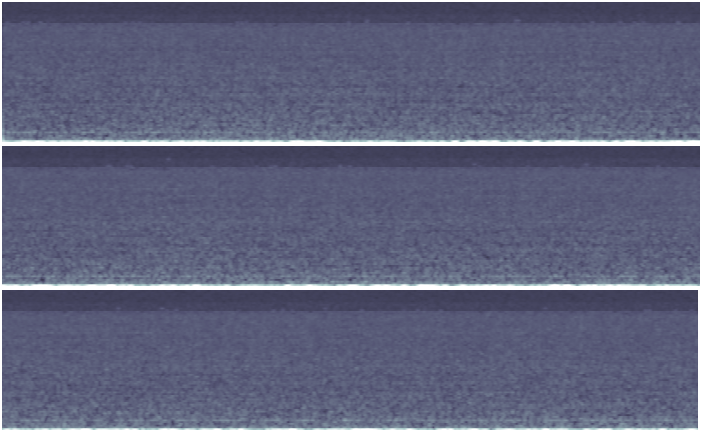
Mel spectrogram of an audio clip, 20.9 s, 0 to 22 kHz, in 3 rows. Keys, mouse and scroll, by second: 1.6 middle click, 2.3 z, 2.8 scroll down 3, 3.1 shift+middle click, 4.2 x, 5.1 right click, 5.6 right click, 6.2 right click, 7.3 shift+s, 9.2 middle click, 10.1 KP_7, 10.7 space, 16.6 KP_5, 17.4 scroll up 2, 18.2-18.6 shift+scroll up 5, 20.0 r.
